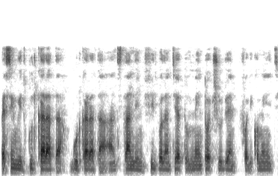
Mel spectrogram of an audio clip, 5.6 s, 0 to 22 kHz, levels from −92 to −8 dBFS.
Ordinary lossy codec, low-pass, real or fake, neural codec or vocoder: AAC, 48 kbps; 7.2 kHz; real; none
